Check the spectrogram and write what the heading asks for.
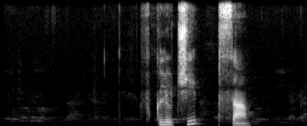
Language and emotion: Russian, neutral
